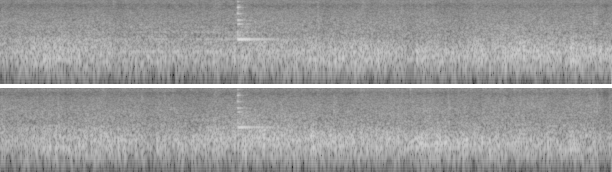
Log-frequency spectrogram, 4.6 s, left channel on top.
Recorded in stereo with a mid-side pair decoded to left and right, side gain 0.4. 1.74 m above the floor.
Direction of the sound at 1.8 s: 25° left.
